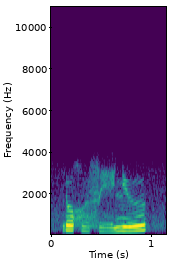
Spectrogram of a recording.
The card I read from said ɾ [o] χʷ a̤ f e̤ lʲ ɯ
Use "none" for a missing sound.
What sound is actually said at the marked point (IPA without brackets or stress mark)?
u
